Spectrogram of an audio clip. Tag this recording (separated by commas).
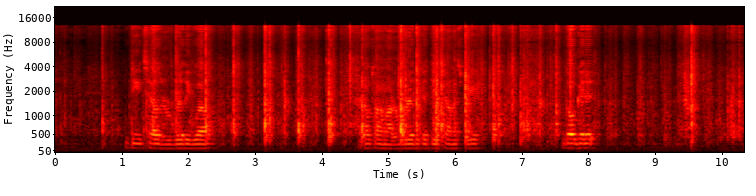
Speech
